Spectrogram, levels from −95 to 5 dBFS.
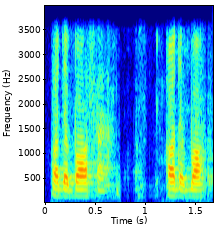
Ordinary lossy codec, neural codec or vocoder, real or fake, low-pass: none; none; real; 3.6 kHz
